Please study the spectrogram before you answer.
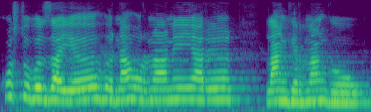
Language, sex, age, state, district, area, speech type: Bodo, female, 45-60, Assam, Baksa, rural, spontaneous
